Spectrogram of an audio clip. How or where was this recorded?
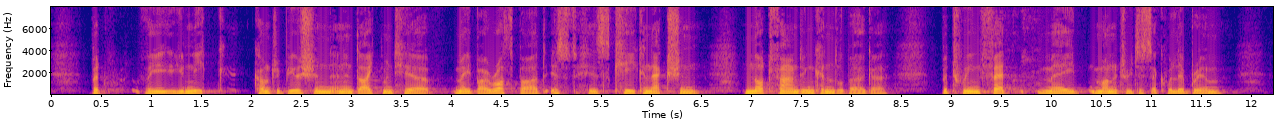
live audience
